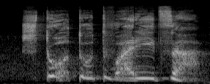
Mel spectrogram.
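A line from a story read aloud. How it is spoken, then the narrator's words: Hoarse nervous voice. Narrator (Russian): спросил кто-то осипшим нервным голосом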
